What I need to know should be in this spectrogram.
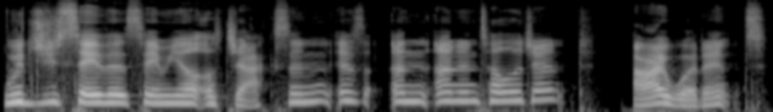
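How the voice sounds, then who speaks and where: A woman's voice: on the high side, expressive, moderate pace, smooth, no echo, studio quality. A middle-aged woman co-hosting a podcast in casual chat, blunt and frank and happy to swear. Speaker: podcast co-host, mother of the other host.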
